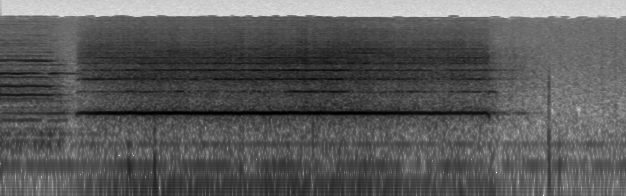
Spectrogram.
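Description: Steam locomotive whistle giving one long, steady blast of about four seconds with a hiss of steam. It starts about a second in and cuts off abruptly, and it is the train's departure signal. Just before it, a held musical chord ends.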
